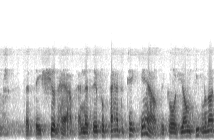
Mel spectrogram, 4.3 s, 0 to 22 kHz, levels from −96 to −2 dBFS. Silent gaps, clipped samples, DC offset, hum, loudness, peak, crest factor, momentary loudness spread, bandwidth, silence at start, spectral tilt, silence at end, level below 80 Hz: none; under 0.1%; under 0.1%; none; -25 LUFS; -10 dBFS; 14 dB; 5 LU; 5.4 kHz; 0 s; -11 dB/octave; 0 s; -74 dBFS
